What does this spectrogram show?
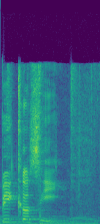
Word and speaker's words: Vico C: Vico C.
